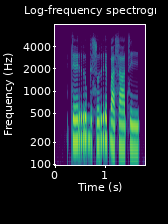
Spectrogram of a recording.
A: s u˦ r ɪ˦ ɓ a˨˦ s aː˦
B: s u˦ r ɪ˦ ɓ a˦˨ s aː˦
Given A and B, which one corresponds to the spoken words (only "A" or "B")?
A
